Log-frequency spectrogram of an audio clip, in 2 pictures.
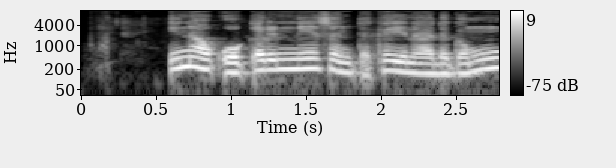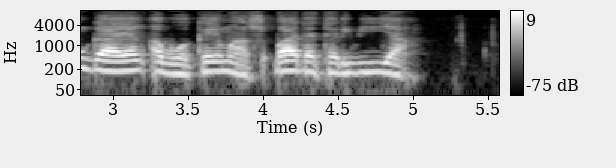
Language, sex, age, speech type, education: Hausa, male, 15-29, read, secondary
